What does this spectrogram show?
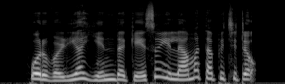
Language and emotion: Tamil, happy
